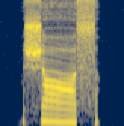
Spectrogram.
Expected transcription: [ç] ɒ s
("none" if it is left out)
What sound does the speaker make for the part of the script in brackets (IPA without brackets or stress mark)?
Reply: ʃ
